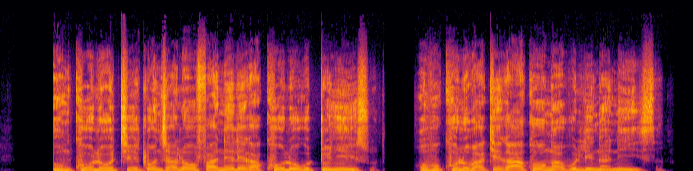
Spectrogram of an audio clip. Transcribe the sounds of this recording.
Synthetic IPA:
um̩kʰuluːtʰiǁɔnd͡ʒʱalɔufanɛlɛɣakʰuluːɣud̥ʱuɲiːswa | oβukʰuluβakʰɛɣakʰɔuŋaβuliŋaniːsḁ

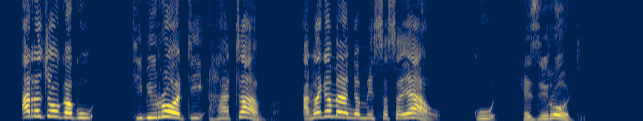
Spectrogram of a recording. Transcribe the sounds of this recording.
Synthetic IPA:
atat͡ʃɔk̬ak̬u | tʰiɓiɾɔtiɦatava̰ | anakamaŋɡamisasajawɔ̰ | ku | hɛziɾɔːti̥

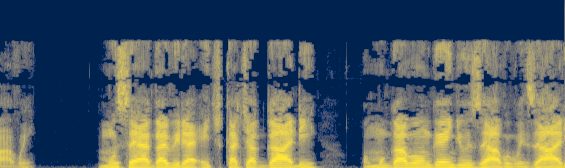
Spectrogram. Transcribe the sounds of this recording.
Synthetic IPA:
βwḛ | musajaɡaβiɾaʔeci̥kacaɡːaːdi | omuɡaβo̞ːŋɡe̞ːɲɟuzaːβwe̞βwe̞zaːl

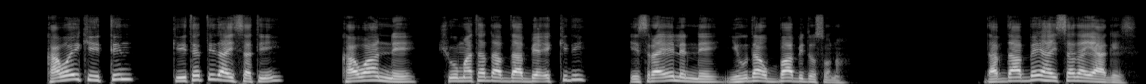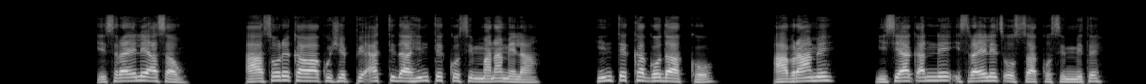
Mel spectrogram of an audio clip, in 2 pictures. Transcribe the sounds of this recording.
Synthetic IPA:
kɐwɔjkiːt̪ːɪn | kiːt̪ɛt̪ːɪd̪ɐjsːɐt̪ɪ | kɐwaːnːɛ | ʃuːmɐt̪ɐd̪ɐb̚d̪aːbːɪjaːɛkːɪd̪ɪ | ɪsɾaːʔeːlɛnːɛjɛhʊd̪ɐʊbːaːbɪd̪ɔsɔnɐ̰ | d̪ɐb̚d̪aːbːɛjhɐjsːɐd̪ɐjaːɡe̞̰ːs | ʔɪsɾaːʔeːlɛɐsɐw | ʔaːsoːɾɛkawaːkʊʃ̬ɛpːɛʔɐt̪ːɪd̪aːhɪnt̪ːɛkːɔsɪmːɐnɐmɛlɐ | hɪnt̪ːɛkːɐɡɔd̪aːkːɔ | ʔɐbɾaːmɛ | jɪsɪjaːkʼɐnːɛʔɪsɾaːʔeːlɛt͡sʼo̞ːsːaːkːɔsɪmːɪt̪ɛ

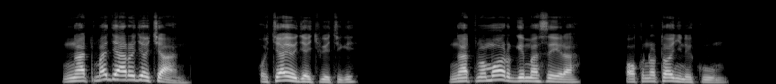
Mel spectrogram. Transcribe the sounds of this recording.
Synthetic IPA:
ŋatmad͡ʒaɾɔd͡ʒɔt͡ʃa̰n | ot͡ʃajɔd͡ʒat͡ʃwet͡ʃɡɪ | ŋatmamɔɾɡɪmas̬ɪɾa | ɔknɔtɔɲnekum

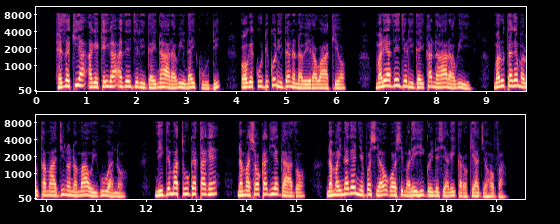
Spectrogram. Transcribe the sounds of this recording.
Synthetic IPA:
hɛzɛkiaʔaɣekeiɣaʔaðed͡ʒeɾiɡainaːɾawinaikuːdi | ɔɣekuːdikoɾiːɡananaweɾawaːkeɔ | maɾeaðed͡ʒeɾiɡaikanaːɾawi | maɾutaɣɛmaɾutamad͡ʒinɔnamaoiɣuanɔ | niːɡematuːɡataɣɛ | namaɕɔːkaɣiɛɡaːðɔ | namainaɣɛɲebɔɕiaoɣɔɕimaɾeiɦiːɡɔineɕiaɣeikaɾɔkead͡ʒɛɦɔva

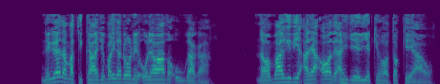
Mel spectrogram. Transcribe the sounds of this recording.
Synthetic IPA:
neɣɛːðamatikad͡ʑomaɾiɣaneɾɔneʔoɾeawaðɔʔuːɣaɣa | naɔmaɣiðiɛʔaɾeaʔɔðɛahiɲeɾiɛkehɔtɔkea̰ɔ

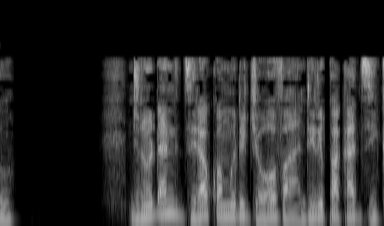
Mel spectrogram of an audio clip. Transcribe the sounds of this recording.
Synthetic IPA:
ndino̞ɗanid͡ziɾakwamuɾid͡ʒe̞ɦo̞vʱandiripakad͡ziːk

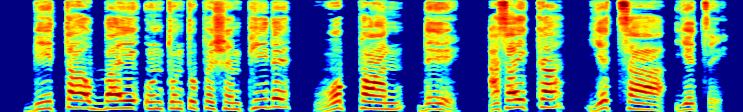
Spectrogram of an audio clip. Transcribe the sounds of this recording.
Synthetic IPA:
biːt̪ːaːʊbːɐjʊnt̪ːʊnt̪ːʊpːɛʃɛmpːiːd̪ɛ | wɔpːaːnd̪ɛʔeː | ʔɐsɐjkːɐ | jɛt͡sːaːjɛt͡sʼːḛː

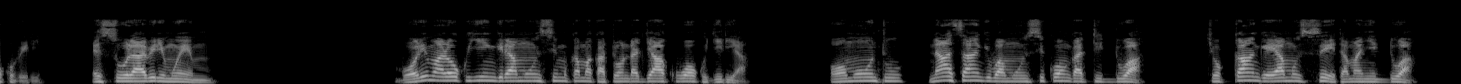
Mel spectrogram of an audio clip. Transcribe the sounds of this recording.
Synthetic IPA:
kuβḭɾḭ | esuːlaːβiɾimwe̞ːmu | βolimalo̞ːkujiːŋɡiɾamuːnsimukamakato̞ːndaɟaːkuwoːkuɟiɾja̰ | omuːntu | naːsaːŋɡiβwamunsiko̞ŋɡatːidːwa | co̞kːaŋɡe̞ːjamuse̞tamaɲidːwa

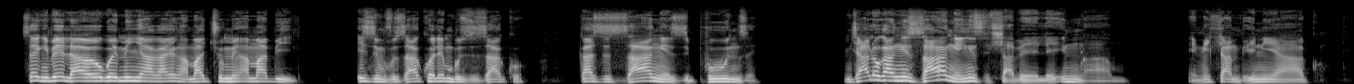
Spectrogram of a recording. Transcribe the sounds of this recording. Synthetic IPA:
seŋiβɛlawɔɔɣwemiɲaɣaɛŋamat͡ʃʼumiamaβiːliː | ziɱvuzakʰɔlembʱuzizakʰɔ | ɣazizaŋɛzipʰuːnd͡zʱɛ | nd͡ʒʱalɔɣaŋizaŋɛŋiziɬaβɛlɛiŋ͡ǃʱamu | emiɬambʱinijaːkʰɔ̥

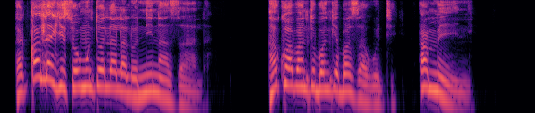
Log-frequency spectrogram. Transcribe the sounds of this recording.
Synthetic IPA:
ɣaǃaleɣisɛumuntʼuwɛlalaloninaza̰ːla | ŋakʰɔaβantʼuβɔŋkʼɛβazaɣutʰi | ameːni

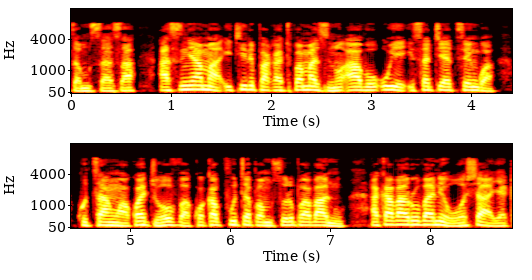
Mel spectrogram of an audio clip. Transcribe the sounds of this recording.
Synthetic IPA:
amusaːsaː | siɲamaʔit͡ʃiɾipakat̬i̥pamazino̞ʔaʋo̞ʔuje̞ʔisatijat͡se̞ːŋɡwa | kut͡samwakwad͡ʒe̞ɦo̞vʱakwakap͡futapamuso̞ɾo̞paʋaːn̤uakaʋaɾoʋane̞ɦo̞ʃajaka

